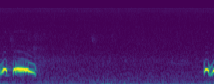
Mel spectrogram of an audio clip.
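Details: Female spotted dove kept as a decoy, calling to males in the rainy season: one low coo phrase of a quick double note and a longer falling note, then quiet, with the next phrase starting at the end.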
